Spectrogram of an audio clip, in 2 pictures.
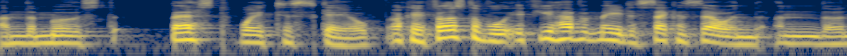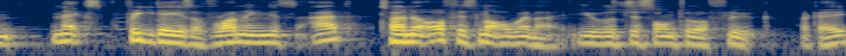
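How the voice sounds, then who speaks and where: Speaking at a very fast pace with hardly any pauses, a man with a British accent uses an animated tone, a fairly high pitch and ordinary pitch variation. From UK. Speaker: online business coach. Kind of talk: casual direct-to-camera tutorial.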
